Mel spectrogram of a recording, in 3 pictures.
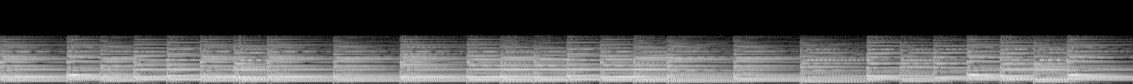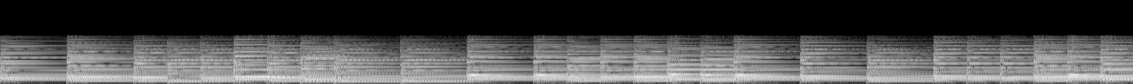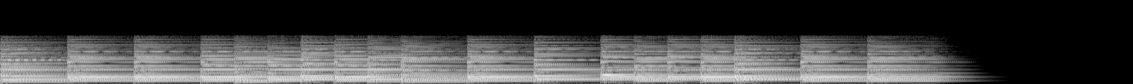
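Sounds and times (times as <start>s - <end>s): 
accompaniment music in F: 0.0s - 32.2s.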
